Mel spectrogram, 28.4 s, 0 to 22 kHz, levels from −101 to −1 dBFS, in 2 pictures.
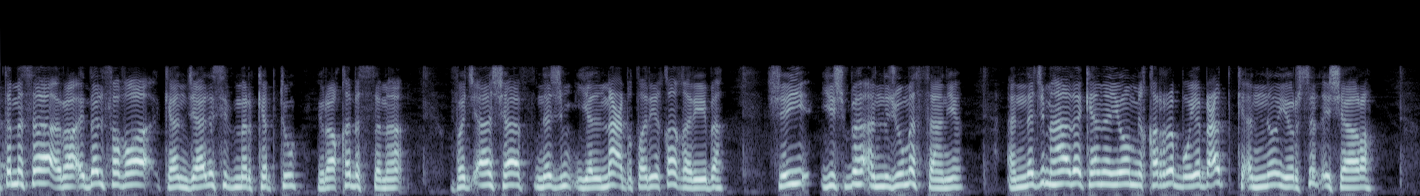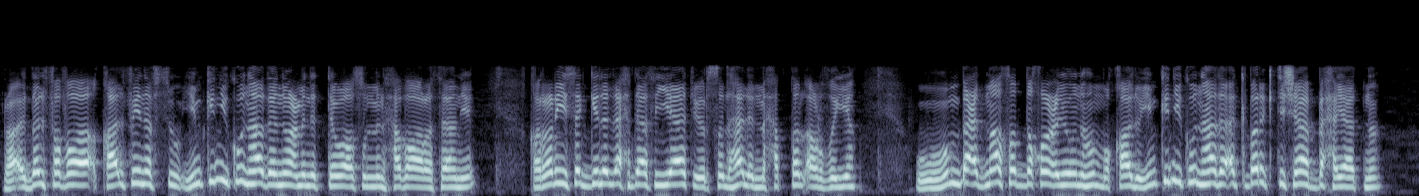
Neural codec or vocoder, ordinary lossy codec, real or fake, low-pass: none; none; real; 5.4 kHz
